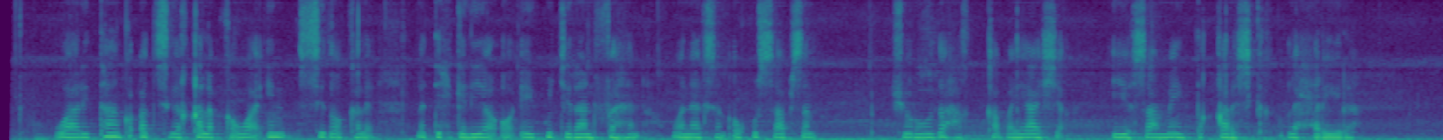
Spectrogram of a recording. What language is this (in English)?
Somali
